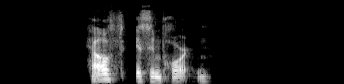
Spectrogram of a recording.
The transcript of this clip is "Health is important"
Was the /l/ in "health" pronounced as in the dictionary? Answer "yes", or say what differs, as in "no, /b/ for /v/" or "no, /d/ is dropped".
yes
